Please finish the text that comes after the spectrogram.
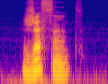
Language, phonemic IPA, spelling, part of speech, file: French, /ʒa.sɛ̃t/, jacinthe, noun, Fr-jacinthe.ogg
- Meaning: hyacinth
